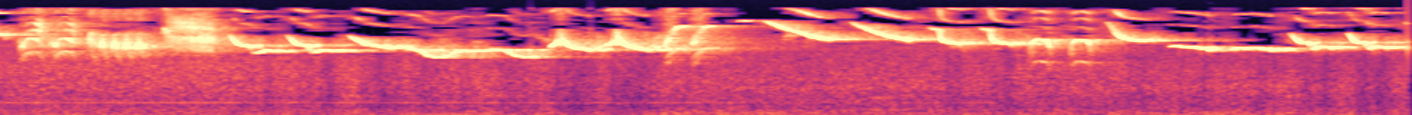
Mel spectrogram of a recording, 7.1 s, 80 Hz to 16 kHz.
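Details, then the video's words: Black male chestnut-bellied seed finch singing at a tournament in Florianópolis, 11-12-2011, where it took second place. Fast whistled phrases dip and rise in a continuous chain, then end in repeated downslurred notes, over a steady background hum. "GUARA 2º LUGAR FLORIANOPOLIS PRETO COM REPETIÇAO TORNEIO 11-12-2011"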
